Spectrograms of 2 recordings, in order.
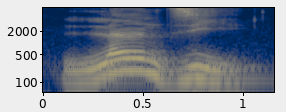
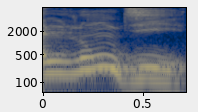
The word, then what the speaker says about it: lundi: no Landi no sam Landi no Landi não é Lundi tá Landi e observe que também nós não falamos Landi Landi é Land olha só a pronúncia do I Land hoje é segunda-feira e se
